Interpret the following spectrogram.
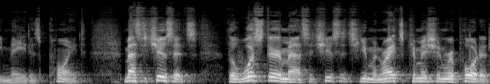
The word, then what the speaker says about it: Worcester: the way i'm from massachusetts and yes it's pronounced worcester new york state new york legislative leaders recently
